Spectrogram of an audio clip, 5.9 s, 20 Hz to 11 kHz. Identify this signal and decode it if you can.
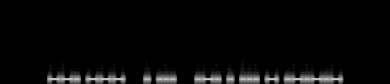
Morse code, heard as a keyed tone, about 25 wpm, 700 Hz. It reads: GO ES REST.
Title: Sentences from Top 500 Words and Abbreviations 25wpm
